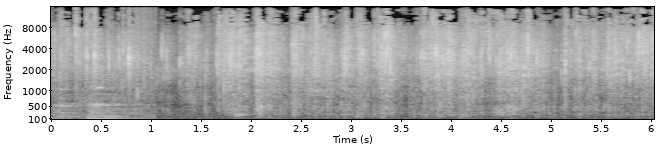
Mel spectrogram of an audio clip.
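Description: Background music with a low bass line stops about a second in. Close handling noise follows: quick taps, clicks and rustling as someone works at a packet of carrots, trying to open it.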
